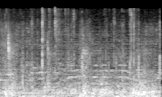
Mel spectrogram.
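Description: Faint, scattered small clicks and crackles of fingers picking at crispy fried chicken on a paper plate, close to the microphone.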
